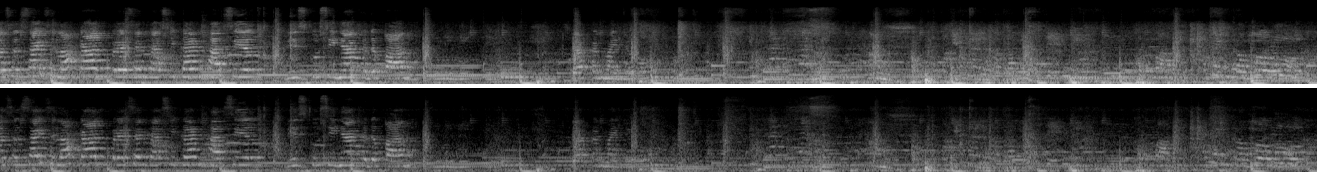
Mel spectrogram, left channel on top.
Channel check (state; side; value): quieter; right; 7.3 dB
